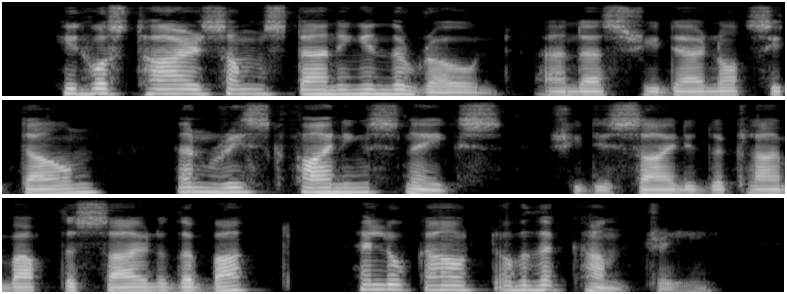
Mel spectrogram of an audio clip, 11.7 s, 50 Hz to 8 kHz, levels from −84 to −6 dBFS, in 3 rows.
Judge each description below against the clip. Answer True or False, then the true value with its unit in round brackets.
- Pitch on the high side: False (115 Hz)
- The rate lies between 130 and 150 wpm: False (175 wpm)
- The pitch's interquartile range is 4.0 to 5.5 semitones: True (4.7 semitones)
